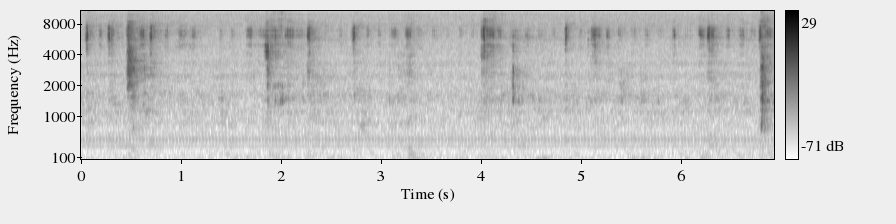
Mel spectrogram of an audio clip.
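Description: Faint mouth sounds of someone eating a soft cinnamon roll: scattered small wet clicks and lip smacks from chewing, with one sharper smack near the end. A faint steady hum sits underneath.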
